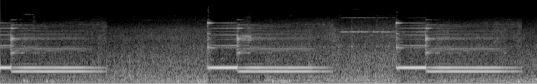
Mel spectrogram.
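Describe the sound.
A doorbell rings three times at regular intervals of about two seconds, each ring a loud two-tone electronic chime that rings out briefly over faint background noise.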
